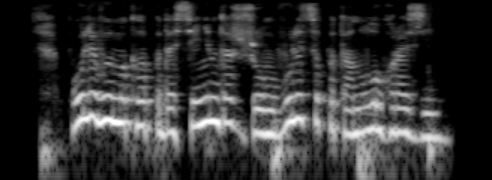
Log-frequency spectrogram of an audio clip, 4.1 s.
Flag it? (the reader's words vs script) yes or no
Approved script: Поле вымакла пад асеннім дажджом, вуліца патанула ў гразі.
no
